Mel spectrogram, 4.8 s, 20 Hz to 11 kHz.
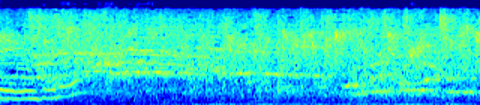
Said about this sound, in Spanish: saludamos también a 50 niños del Colegio Diocesano Asunción de Nuestra Señora, que están aquí de público y se están portando fenomenal. Están aplaudiendo, están aplaudiendo. Se les puede escuchar.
